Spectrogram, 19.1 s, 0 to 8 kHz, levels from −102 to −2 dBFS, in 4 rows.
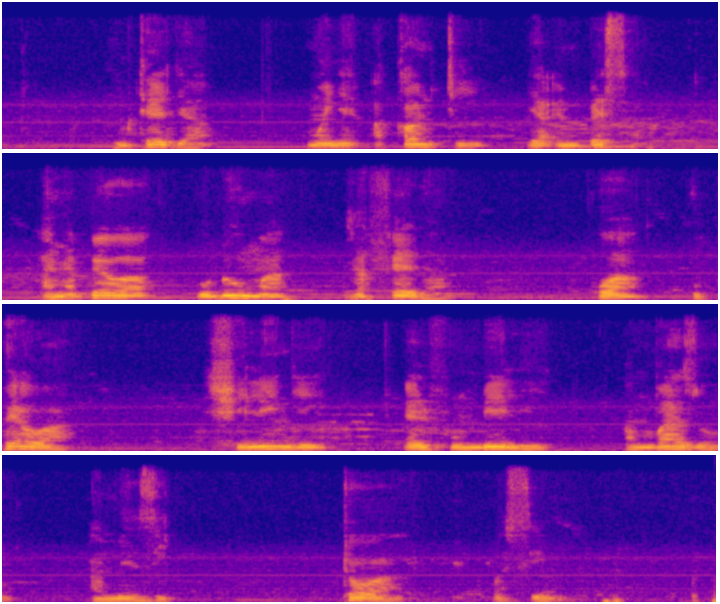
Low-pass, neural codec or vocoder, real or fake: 7.2 kHz; none; real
